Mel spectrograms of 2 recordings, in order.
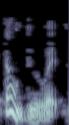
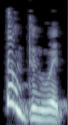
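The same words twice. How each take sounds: First: Inner voice. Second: Said in the usual way. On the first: Retold or imitated. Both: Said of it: "you feel something say".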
